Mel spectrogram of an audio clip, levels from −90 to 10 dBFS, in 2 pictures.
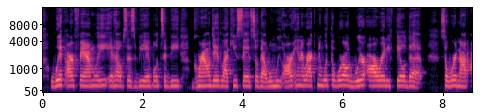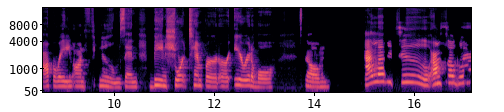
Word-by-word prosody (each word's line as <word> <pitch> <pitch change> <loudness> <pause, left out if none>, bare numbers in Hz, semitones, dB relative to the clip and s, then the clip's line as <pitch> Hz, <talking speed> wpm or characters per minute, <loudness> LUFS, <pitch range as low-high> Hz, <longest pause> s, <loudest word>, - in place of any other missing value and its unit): with 205 +4 +2
our 205 +1 +5
family. 200 0 +1
It 195 - -1
helps 195 0 -2
us 180 -2 -2
be 190 +1 -5
able 190 0 -4
to 190 0 0
be 190 +1 -7 0.2
grounded, 200 +1 +2
like 180 -1 0
you 200 - -6
said, 190 0 0
so 195 - 0
that 175 -3 0
when 185 +1 -3
we 190 -1 -4
are 180 +3 +2
interacting 205 +1 +1
with 205 0 -5
the 215 - -5
world, 205 -1 0
we're 205 +4 +2
already 200 -1 +2
filled 195 -1 -1
up, 190 - -2 0.3
so 200 -2 -2
we're 205 +2 +1
not 185 -2 +2
operating 185 -1 -2
on 180 -1 -4 0.3
fumes 165 -6 -3
and 170 -2 -5 0.3
being 215 -1 +1
short-tempered 210 -4 0
or 180 0 -3
irritable. 170 -9 -1 0.6
So 170 -4 -1 0.9
I - - +10
love 345 0 +6
it 325 -4 -7
too, 315 -8 -2
I'm 260 +4 +7
so 300 -1 +1
glad. 280 +2 -4
195 Hz, 160 wpm, -23 LUFS, 185-210 Hz, 0.9 s, I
